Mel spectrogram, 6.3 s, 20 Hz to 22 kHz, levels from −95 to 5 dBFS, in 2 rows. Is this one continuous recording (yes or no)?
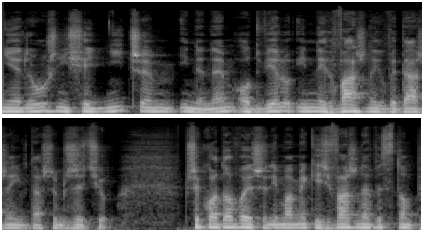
yes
